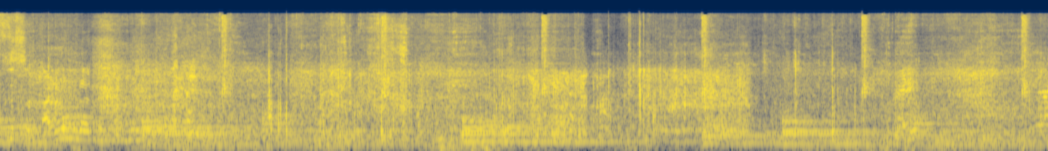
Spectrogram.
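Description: Background music: a song with sustained chords that change every second or two and a singing voice over them.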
